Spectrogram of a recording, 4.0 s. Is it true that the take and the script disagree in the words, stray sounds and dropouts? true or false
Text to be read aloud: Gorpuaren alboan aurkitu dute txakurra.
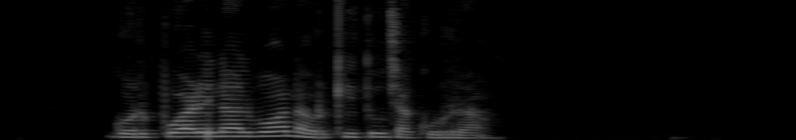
true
